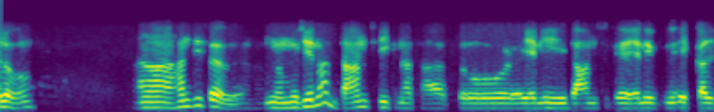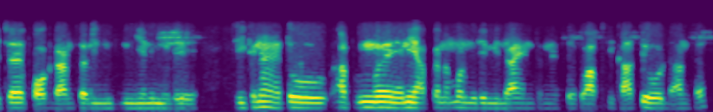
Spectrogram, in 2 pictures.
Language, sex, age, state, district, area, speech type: Hindi, male, 30-45, Bihar, Darbhanga, rural, conversation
